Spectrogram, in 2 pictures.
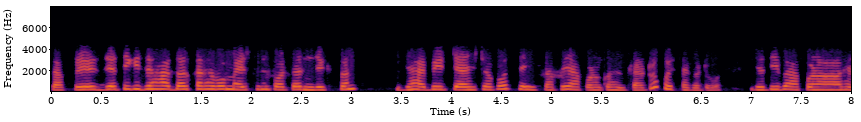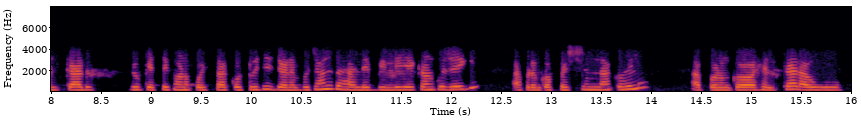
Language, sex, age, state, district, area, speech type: Odia, female, 30-45, Odisha, Sambalpur, rural, conversation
